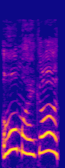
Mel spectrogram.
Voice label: saying oh my god high pitched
